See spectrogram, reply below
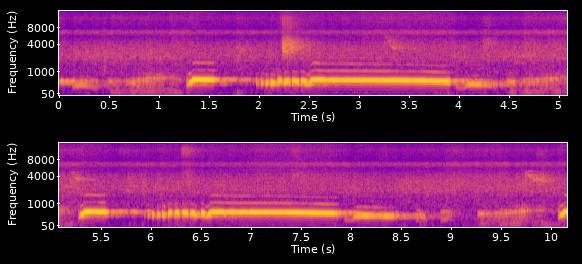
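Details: Melodious pelung-style cooing from a puter dove, heard as long drawn-out level notes, each opening with a sharp upward attack and ending in a lower dip. Phrases repeat about every four seconds with soft low warbles between them.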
